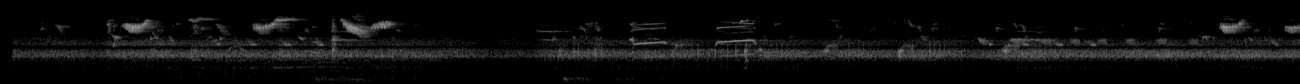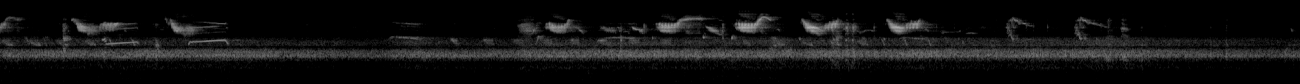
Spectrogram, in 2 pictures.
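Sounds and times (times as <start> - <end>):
starling singing: 6.3 - 7.6, 12.0 - 15.3, 18.2 - 22.3.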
